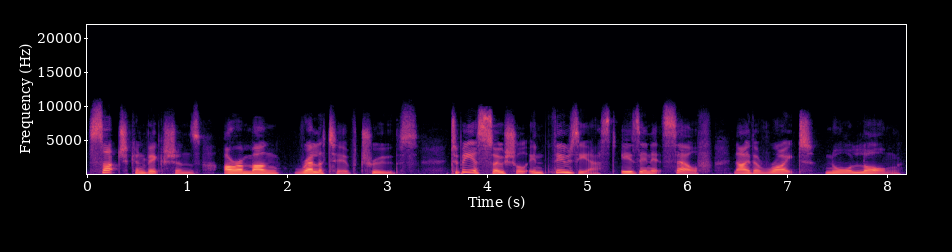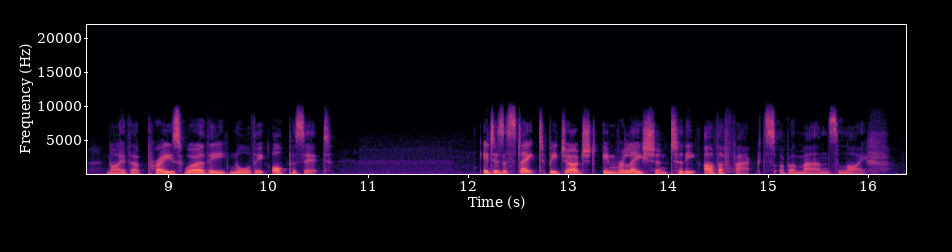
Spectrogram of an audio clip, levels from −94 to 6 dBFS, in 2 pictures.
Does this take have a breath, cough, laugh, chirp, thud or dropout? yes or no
no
